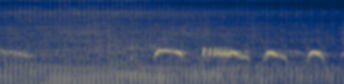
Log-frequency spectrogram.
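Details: Spotted dove on a bright morning: an engine-like drone fills the first half, then four or five mellow arched coos follow at short intervals over the lingering rumble.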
